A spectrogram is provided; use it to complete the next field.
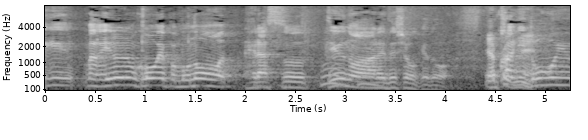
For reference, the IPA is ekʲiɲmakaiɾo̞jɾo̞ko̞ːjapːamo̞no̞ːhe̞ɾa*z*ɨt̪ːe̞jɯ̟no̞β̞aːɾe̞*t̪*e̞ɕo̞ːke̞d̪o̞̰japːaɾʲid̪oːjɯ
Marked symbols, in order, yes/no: no, no

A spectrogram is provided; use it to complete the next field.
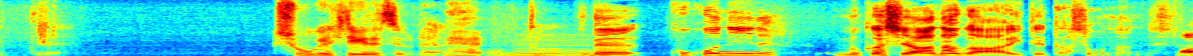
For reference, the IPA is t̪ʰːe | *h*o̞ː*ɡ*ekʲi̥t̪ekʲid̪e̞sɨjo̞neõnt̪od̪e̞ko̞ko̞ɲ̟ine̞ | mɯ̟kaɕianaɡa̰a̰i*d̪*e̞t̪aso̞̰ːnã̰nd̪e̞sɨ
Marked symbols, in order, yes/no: no, yes, no

